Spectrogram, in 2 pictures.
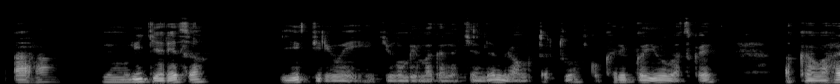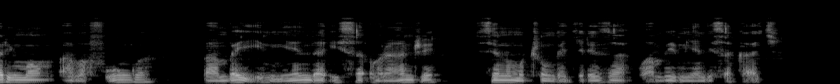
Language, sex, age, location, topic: Kinyarwanda, male, 18-24, Kigali, government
